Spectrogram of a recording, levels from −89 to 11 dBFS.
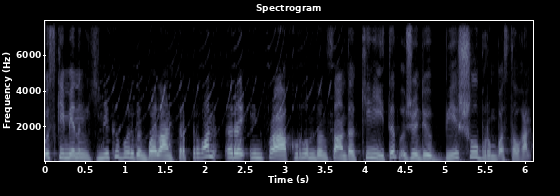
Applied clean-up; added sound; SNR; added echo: neural mask model DeepFilterNet 3.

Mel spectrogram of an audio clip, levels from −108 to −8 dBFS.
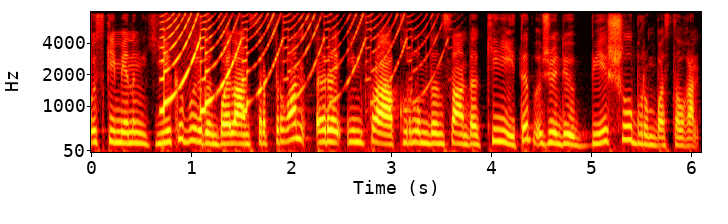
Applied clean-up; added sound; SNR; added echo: neural mask model RNNoise.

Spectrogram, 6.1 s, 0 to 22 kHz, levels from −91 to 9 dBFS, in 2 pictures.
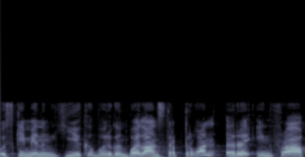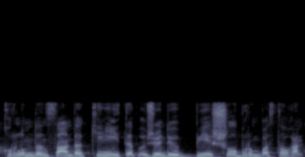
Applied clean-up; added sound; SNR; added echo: none; none; none; none.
